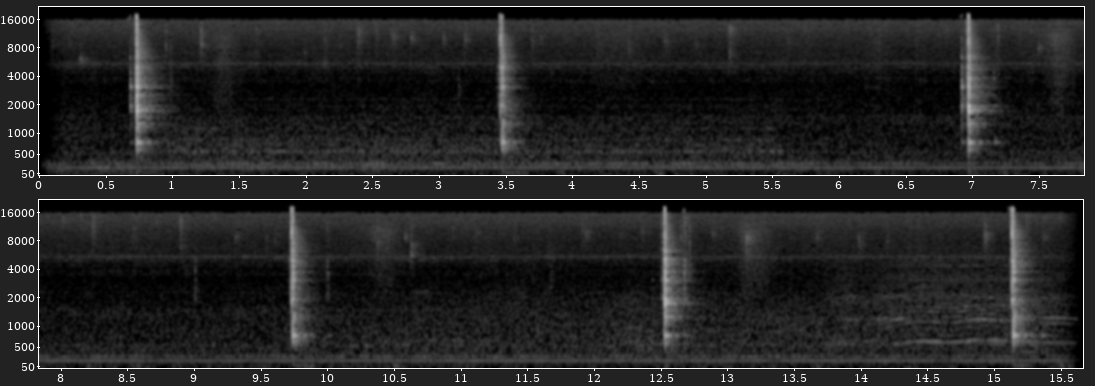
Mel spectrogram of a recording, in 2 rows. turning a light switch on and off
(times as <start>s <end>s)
0.6s 1.1s, 3.4s 3.7s, 6.9s 7.3s, 8.9s 10.7s, 12.4s 12.8s, 15.0s 15.4s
